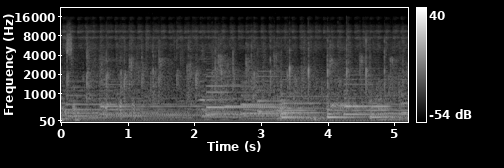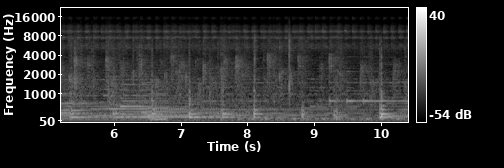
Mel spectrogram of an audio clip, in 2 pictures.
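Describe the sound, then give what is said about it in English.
Steady, rhythmic hand clapping from a group keeps time over sustained, held keyboard chords that play throughout, with sharp clap accents scattered across the whole stretch. “You see the way people are clapping their hands.”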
